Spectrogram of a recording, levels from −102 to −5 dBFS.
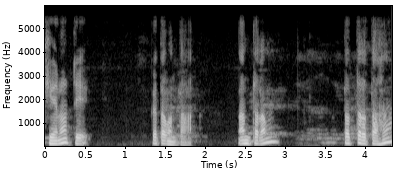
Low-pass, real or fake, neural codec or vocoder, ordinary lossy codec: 5.4 kHz; real; none; none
